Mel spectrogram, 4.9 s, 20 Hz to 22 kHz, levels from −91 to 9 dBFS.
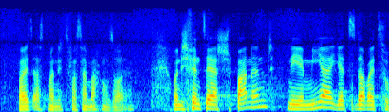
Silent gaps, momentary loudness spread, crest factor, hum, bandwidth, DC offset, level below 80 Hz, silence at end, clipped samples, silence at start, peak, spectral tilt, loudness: none; 12 LU; 22 dB; none; 15.5 kHz; under 0.1%; -68 dBFS; 0 s; under 0.1%; 0.25 s; -6 dBFS; -7.5 dB/octave; -27 LUFS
